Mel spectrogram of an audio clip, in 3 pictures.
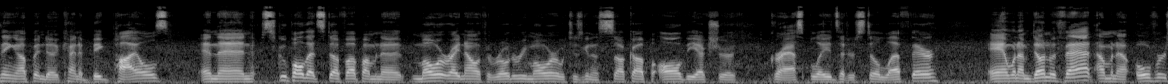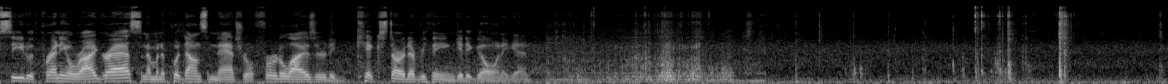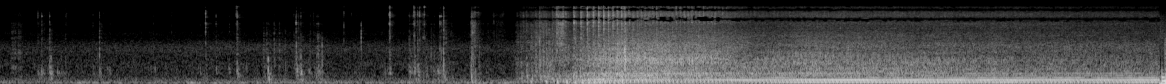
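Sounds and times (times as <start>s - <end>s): lawn mower engine running: 17.2s - 19.4s, 28.5s - 35.0s.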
